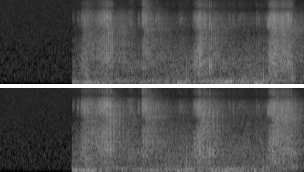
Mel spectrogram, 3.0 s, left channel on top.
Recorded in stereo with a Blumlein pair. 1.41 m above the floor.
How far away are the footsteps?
About 5 m.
